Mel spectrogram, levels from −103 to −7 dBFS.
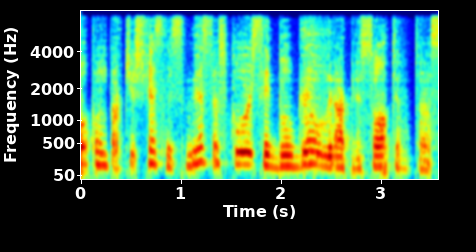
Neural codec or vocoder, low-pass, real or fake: codec, 44.1 kHz, 0.9 kbps, DAC; 7.2 kHz; fake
